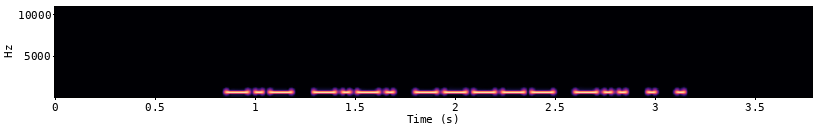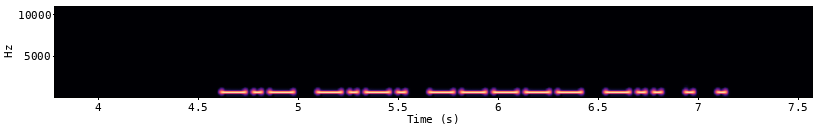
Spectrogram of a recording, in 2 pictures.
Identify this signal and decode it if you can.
Morse code, heard as a keyed tone, about 32 wpm, 700 Hz. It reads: KC0DEE KC0DEE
